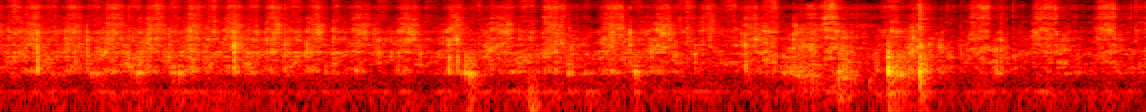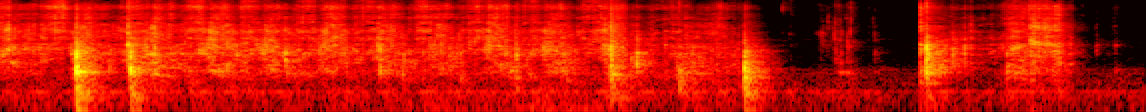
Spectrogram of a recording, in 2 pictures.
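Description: Skin care cream is mixed in a bowl with a utensil, making continuous close scraping and clinking strokes that briefly pause near the end before resuming, no talking.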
